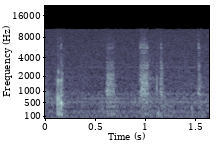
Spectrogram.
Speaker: So, disk in, flap down. Push orange button, red light on, whirring sound.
